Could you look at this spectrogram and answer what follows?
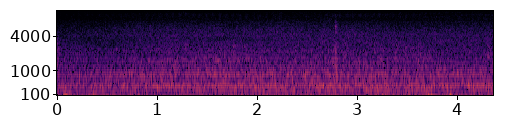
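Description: Steady rushing noise of wind on the microphone over the low rumble of a departing passenger train.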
